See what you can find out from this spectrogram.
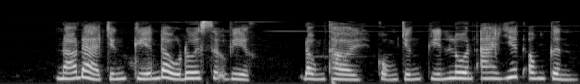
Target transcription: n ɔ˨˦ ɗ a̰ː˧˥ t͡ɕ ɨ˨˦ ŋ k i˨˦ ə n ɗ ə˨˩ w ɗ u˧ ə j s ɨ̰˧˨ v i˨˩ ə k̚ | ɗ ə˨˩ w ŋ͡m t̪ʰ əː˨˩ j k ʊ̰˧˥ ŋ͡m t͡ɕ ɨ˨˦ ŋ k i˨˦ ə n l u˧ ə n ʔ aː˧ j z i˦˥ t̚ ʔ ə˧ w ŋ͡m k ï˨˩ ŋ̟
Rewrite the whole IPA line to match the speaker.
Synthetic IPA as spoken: n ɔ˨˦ ɗ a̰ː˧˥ t͡ɕ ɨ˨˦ ŋ k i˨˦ ə n ɗ ə˨˩ w ɗ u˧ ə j s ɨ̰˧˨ v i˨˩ ə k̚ | ɗ ə˨˩ w ŋ͡m t̪ʰ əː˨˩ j k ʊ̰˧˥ ŋ͡m t͡ɕ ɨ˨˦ ŋ k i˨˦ ə n l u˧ ə n ʔ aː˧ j z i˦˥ t̚ ʔ ə˧ w ŋ͡m k ï˨˩ ŋ̟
